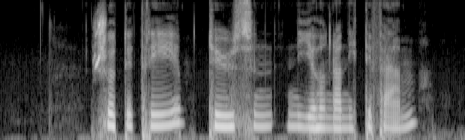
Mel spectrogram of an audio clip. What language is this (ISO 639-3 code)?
swe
